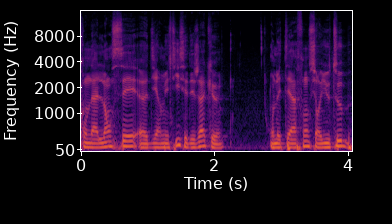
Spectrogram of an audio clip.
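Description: A man speaks with ordinary pitch variation. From Paris, 13th arrondissement. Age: 30s. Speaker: entrepreneur, food brand cofounder. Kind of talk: live panel discussion. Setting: live event with audience.

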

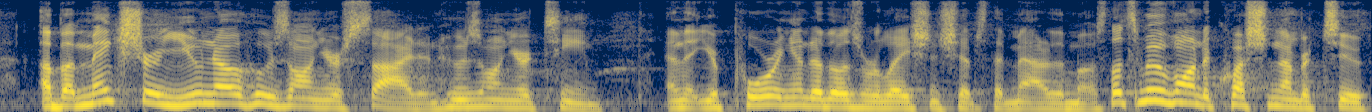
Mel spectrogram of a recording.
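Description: An animated man speaks at a very fast pace, his pitch swinging very widely. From Alabama. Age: 40s. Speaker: pastor. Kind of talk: sermon. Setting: church.

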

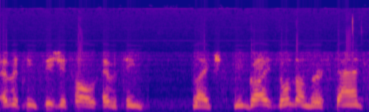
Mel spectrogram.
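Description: A man's fairly high, tired-sounding voice with lively intonation at a fairly slow pace. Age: 50s. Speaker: caller. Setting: phone call. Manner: tired and frustrated.

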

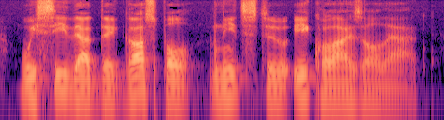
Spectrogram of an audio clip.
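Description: A man's medium-pitched voice with ordinary pitch variation, in a Spanish accent. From Dominican Republic. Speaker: seminary director, minister. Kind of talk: interview. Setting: studio. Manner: hesitant, many fillers.

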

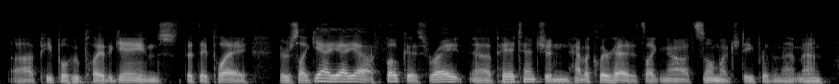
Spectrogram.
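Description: A man with an American accent and a very deep, low pitch, with ordinary pitch variation, in a dry, close sound with no echo over a quiet background. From Nevada, US. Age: 40s. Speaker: clinical therapist. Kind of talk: casual chat.

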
